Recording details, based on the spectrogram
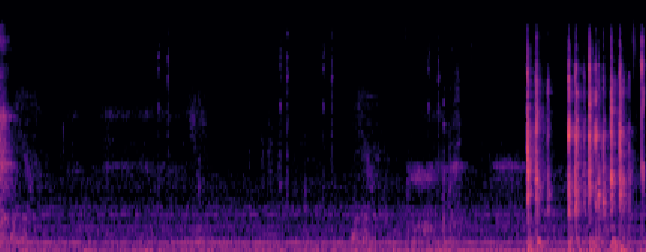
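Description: Computer keyboard typing while searching for Yu-Gi-Oh Duel Links cards, a quiet low clatter of keys over steady background hum, ending in a louder burst of quick, close keystrokes.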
